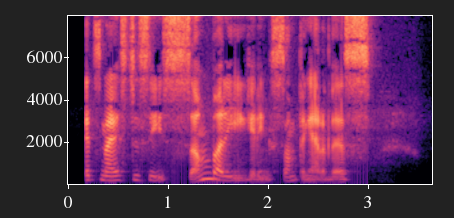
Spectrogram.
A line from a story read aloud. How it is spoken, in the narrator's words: Rodney grumbled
